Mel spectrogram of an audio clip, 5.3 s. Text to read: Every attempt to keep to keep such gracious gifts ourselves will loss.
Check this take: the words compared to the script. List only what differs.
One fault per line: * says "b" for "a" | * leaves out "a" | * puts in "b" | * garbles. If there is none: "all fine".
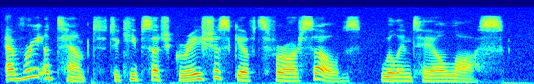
* leaves out "to keep"
* puts in "for"
* puts in "entail"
